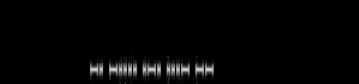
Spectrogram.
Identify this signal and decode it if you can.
Morse code, heard as a keyed tone, about 47 wpm, 700 Hz. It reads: N6RVM
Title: USA Call Signs - 5 Characters - 50wpm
